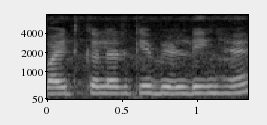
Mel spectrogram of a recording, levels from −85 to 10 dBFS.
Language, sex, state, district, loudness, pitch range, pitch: Hindi, female, Uttar Pradesh, Ghazipur, -25 LUFS, 235-245 Hz, 240 Hz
